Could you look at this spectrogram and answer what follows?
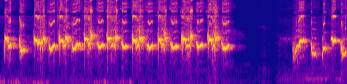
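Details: Yellow-vented bulbul (trucuk) in a rapid bubbly chatter of closely packed notes for over two seconds, a brief pause, then a few looping whistled notes that rise and fall.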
